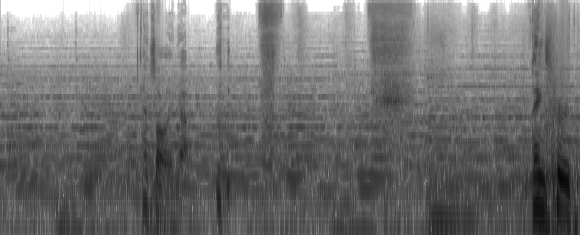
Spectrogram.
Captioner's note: laughs and sniffles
